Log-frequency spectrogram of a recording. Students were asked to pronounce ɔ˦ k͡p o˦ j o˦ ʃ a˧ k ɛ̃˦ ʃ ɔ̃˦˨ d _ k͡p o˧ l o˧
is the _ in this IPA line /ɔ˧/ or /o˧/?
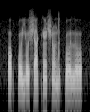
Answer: o˧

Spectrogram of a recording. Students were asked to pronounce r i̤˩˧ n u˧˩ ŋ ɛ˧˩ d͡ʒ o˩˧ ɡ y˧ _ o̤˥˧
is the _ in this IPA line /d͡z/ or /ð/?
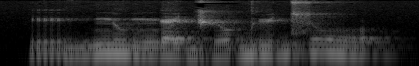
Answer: d͡z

